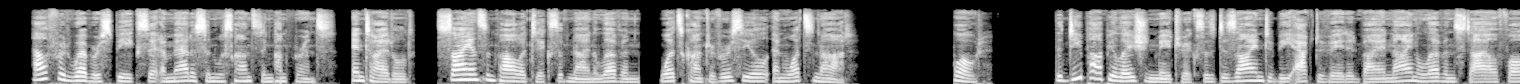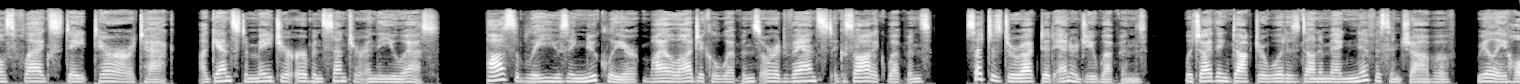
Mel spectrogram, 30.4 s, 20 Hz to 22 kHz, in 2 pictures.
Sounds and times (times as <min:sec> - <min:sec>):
Speech: 0:00.4 - 0:08.6, 0:09.6 - 0:09.9, 0:10.6 - 0:30.4.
